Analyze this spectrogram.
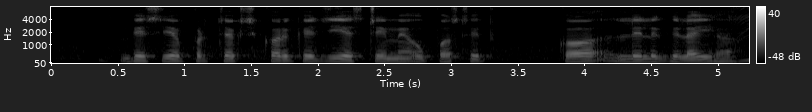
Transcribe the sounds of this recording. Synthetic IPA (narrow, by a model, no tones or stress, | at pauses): bʱeːsijəpɾət̪jəkʃkəɾked͡ʒieːsʈimẽʊpəst̪ʰɪt̪ | kalelɡɪlaːiɦɛː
